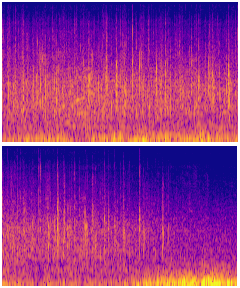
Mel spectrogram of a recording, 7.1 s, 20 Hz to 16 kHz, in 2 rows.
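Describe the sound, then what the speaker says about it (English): A crowd at the 2025 Randall High School graduation claps continuously, a dense wash of applause that swells toward the end, with voices faintly mixed in. "giving them a well-deserved round of applause for their outstanding service and unwavering commitment to excellence"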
